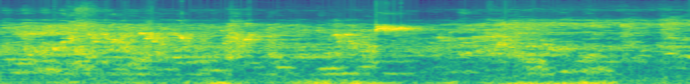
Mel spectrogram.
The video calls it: Ringneck baby parrot feeding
